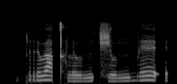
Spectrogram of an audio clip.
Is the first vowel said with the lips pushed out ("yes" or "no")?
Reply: no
